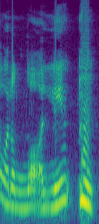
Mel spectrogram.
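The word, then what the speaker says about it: ولا الضالين: Sallallahu Alaihi Wasallam eh di kalimat ini juga waladin yang perlu diperhatikan adalah madnya juga Mad di situ kita harus panjang ee membacanya enam harakat karena di situ hukumnya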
